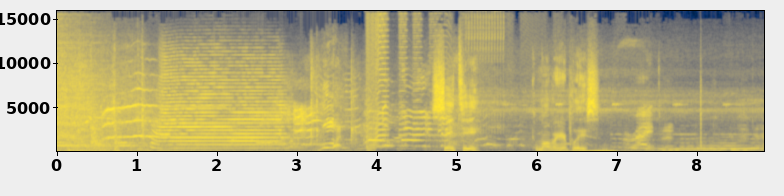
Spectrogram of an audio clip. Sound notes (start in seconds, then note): 1.2 horn blows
